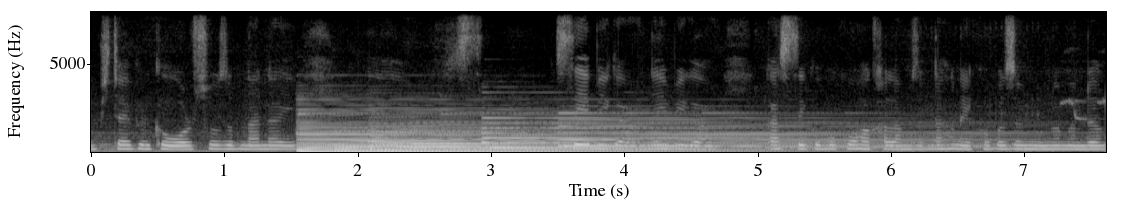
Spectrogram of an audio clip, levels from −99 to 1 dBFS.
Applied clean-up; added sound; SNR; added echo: none; Piano; -5 dB; none.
